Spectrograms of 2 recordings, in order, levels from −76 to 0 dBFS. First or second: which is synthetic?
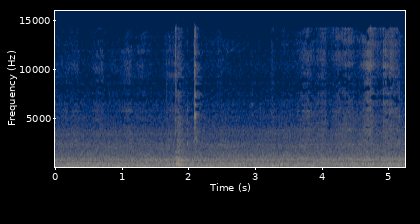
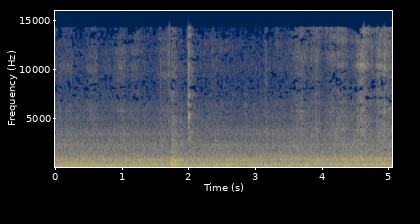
first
